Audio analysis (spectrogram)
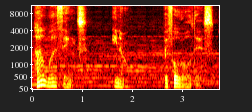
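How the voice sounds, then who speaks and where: A man's voice: medium pitch, slow pace, gravelly, music in the background. An actor playing an earnest, courteous ghost hunter of colonial times in a video game, direct in his questioning. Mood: inquiring. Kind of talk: dramatic video game acting.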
